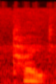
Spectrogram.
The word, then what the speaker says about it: tide: the problem with 23 is when the D's at the end, you have to pronounce the vowel before it a little bit longer. So if I say the two words, fat, fad, cart, card, tight, tide.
